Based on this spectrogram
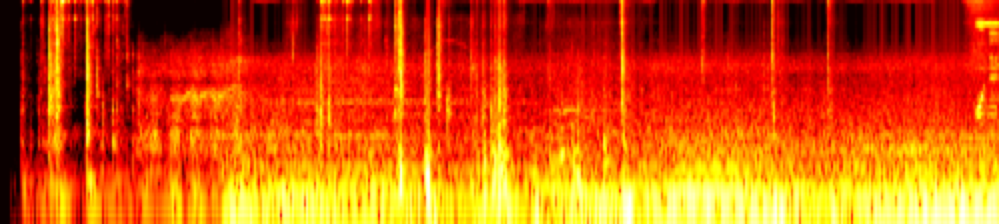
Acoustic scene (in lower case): car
